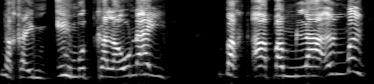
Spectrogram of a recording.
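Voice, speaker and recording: A woman's voice: very high voice, takes it slowly, pushed and bright, exaggerated voice. A woman playing a pushy, whiny village woman in an Ilocano comedy drama, insistent and theatrical, with an Ilocano accent. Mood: whining. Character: pushy, whiny village woman demanding her online order. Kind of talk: Ilocano comedy radio-style drama acting.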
